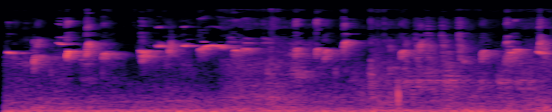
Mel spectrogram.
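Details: Several captive Major goldfinches in an aviary with freshly strewn bird sand, giving rapid bright chirping calls in quick overlapping bursts, some notes sliding downward, with a hiss of low background noise throughout.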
